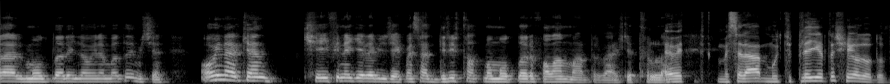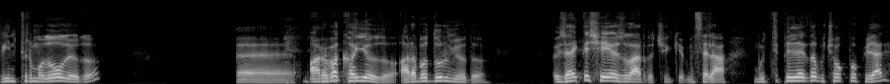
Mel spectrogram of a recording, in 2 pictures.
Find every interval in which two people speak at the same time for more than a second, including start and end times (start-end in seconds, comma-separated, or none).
none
